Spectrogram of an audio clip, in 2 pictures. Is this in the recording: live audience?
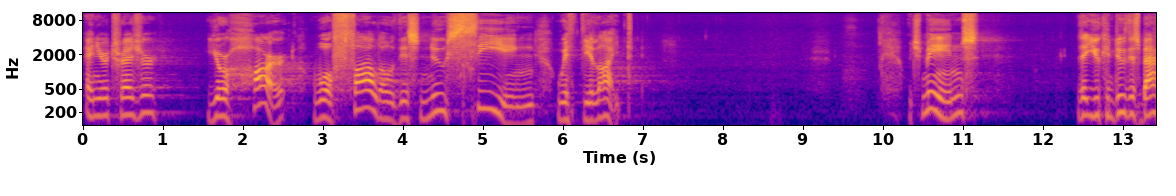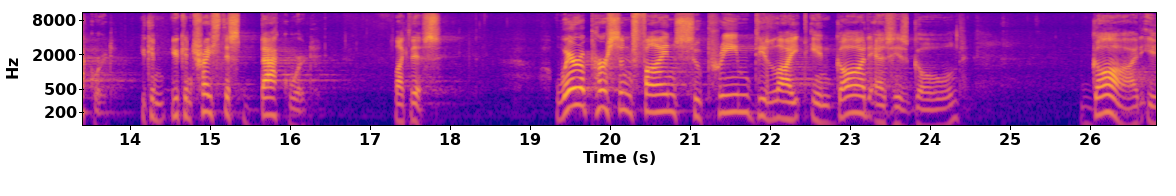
yes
